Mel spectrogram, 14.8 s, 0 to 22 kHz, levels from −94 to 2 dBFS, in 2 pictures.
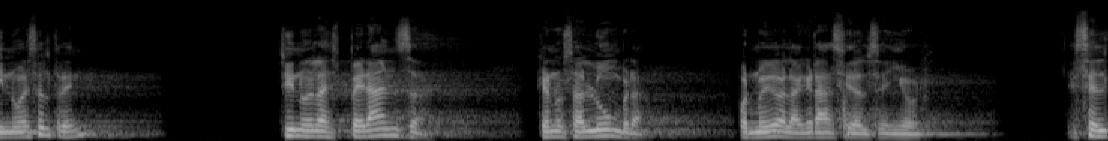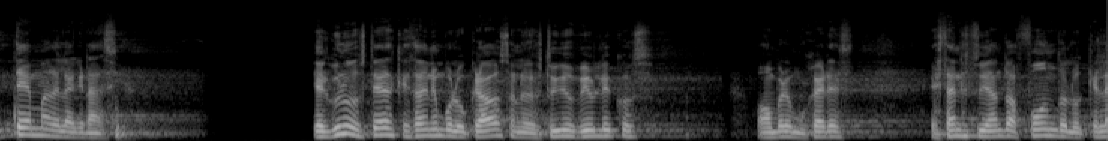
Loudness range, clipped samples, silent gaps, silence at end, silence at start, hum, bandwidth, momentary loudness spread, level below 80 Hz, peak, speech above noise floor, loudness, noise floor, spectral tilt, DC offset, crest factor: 3 LU; under 0.1%; none; 0 s; 0 s; none; 13 kHz; 13 LU; under -90 dBFS; -20 dBFS; over 54 dB; -36 LUFS; under -90 dBFS; -6 dB/octave; under 0.1%; 18 dB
